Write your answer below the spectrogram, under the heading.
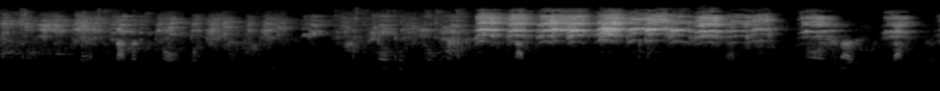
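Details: Long-tailed macaque in the Angkor Archaeological Area near Siem Reap, Cambodia, shouting loudly on seeing an enemy approach; dense, harsh, high squawking calls in rapid overlapping bursts, loudest in the middle, with brief pauses near the end.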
